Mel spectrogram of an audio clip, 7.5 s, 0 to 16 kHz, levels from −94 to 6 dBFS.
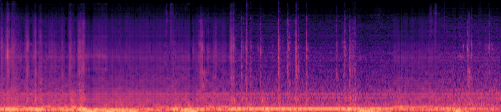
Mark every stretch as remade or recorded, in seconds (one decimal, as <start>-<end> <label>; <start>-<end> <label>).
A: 0.0-3.5 remade; 3.5-5.9 recorded; 5.9-6.6 remade; 6.6-7.5 recorded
